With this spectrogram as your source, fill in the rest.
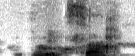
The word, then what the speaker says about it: enceinte: But the E at the end is silent. So we say Enceinte.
